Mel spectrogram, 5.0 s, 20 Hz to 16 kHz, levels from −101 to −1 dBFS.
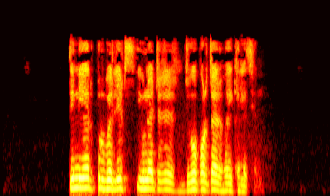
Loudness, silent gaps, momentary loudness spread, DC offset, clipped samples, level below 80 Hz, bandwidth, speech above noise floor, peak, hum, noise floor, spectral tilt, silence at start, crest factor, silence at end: -17 LUFS; none; 9 LU; under 0.1%; under 0.1%; -56 dBFS; 8 kHz; 72 dB; -2 dBFS; none; -89 dBFS; -5 dB/octave; 1.05 s; 16 dB; 1.15 s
